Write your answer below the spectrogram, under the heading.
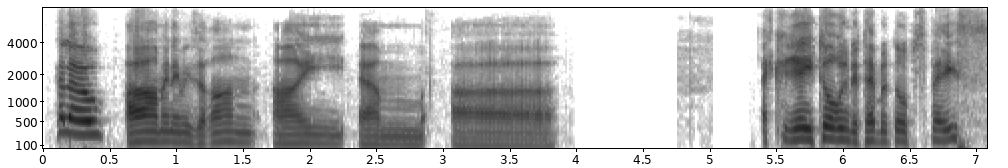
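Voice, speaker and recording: A man with an Israeli accent, a fairly high pitch and a bright, sharp tone, very wide pitch swings, a very slow pace with long, frequent pauses, and a dry, close sound with no echo. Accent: Israeli accent, clear. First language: Hebrew. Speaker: tabletop game editor and designer. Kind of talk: casual interview chat.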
